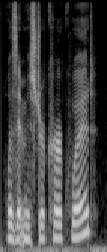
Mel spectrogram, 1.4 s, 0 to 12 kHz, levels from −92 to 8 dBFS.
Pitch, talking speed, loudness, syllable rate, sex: 190 Hz, 165 wpm, -16 LUFS, 4.3 syllables/s, female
